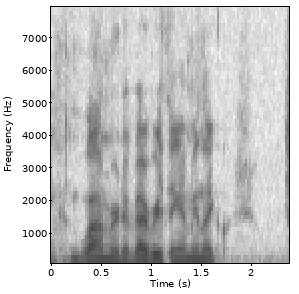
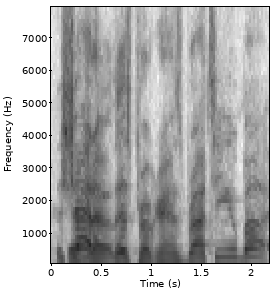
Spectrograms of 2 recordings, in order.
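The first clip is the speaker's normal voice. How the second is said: radio announcer; 9 semitones higher than usual. Pretend. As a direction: sell it like a 1930s radio ad. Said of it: "If they did that again".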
